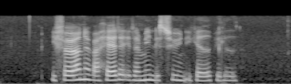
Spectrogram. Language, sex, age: Danish, female, 27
